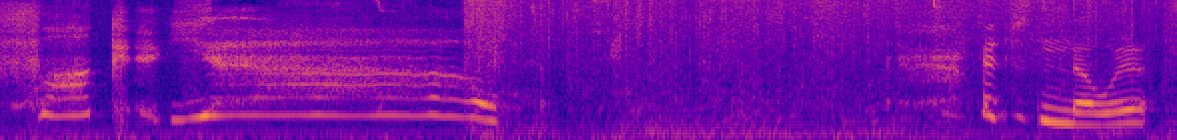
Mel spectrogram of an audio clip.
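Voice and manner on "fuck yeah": higher mock yell, like cheering. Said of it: "he's gonna ye-, yell".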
